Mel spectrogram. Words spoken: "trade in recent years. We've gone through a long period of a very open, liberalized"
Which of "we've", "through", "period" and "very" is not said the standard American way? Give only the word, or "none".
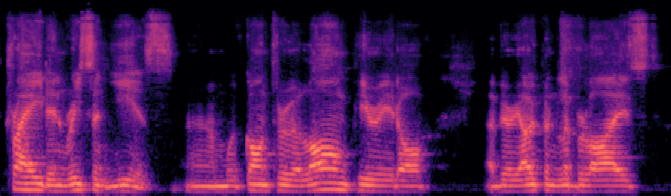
none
